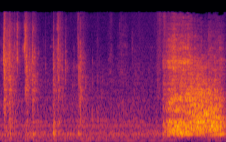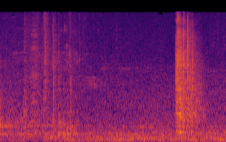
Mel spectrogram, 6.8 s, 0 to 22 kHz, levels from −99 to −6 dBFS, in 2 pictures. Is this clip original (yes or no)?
no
